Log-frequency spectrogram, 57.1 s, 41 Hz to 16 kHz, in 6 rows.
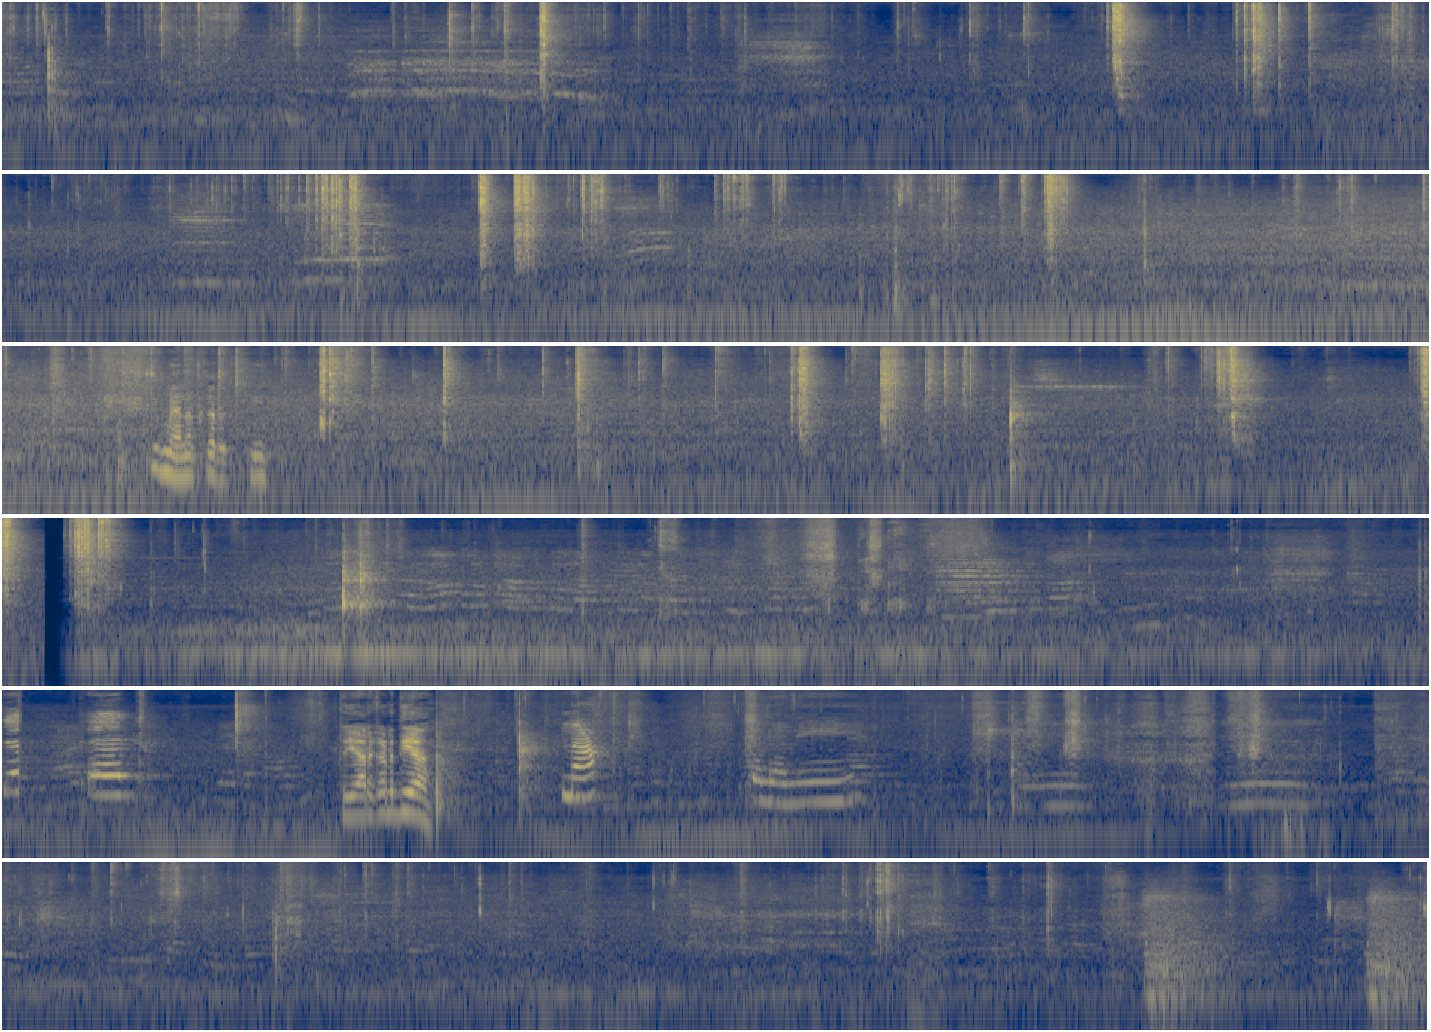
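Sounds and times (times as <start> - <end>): plastic tape crackling: 0.0 - 25.8, 28.4 - 29.4, 47.3 - 55.0
rooster crowing: 2.2 - 4.2.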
